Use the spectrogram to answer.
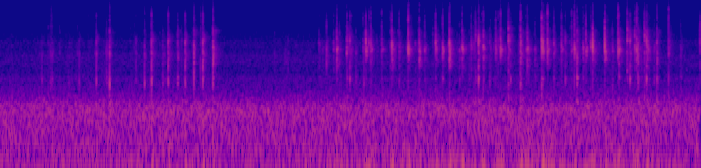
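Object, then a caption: Mechanical keyboard with plastic keycaps. Two hands type with fingertips on a purple-case mechanical keyboard with white and purple plastic keycaps. Short, bright clicks come sparsely at first, then in a faster, denser run after about three seconds. A steady low rumble stays underneath throughout.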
